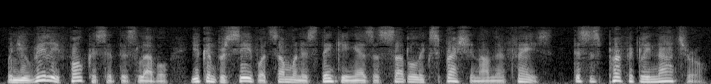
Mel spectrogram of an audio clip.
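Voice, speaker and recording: A man plays a self-assured woman mentor in an audiobook novel. The delivery is instructive and matter-of-fact, low and husky, on a slightly muffled recording. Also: very animated, brisk, few pauses, dry recording. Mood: calm, instructive. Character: calm, assured woman mentor, gently insistent.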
